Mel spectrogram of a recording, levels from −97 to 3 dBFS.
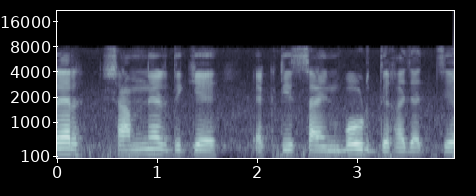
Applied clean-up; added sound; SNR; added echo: none; none; none; none.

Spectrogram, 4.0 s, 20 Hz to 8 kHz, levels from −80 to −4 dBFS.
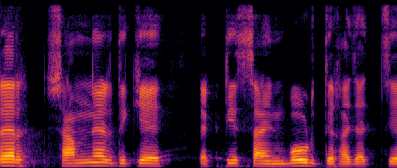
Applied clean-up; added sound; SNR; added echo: neural mask model DeepFilterNet 3.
